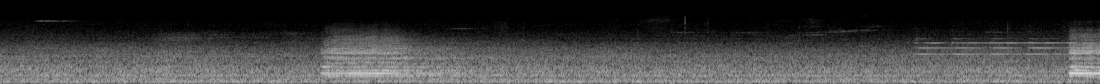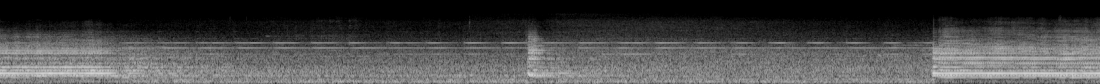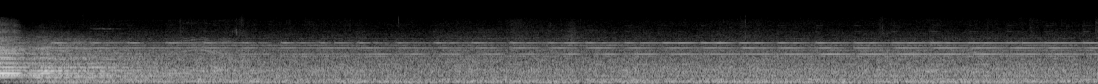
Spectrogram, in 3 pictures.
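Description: Amtrak diesel passenger locomotive sounding its air horn in four blasts, short, long, very short and long, roughly the pattern of a grade-crossing signal, over the steady rumble of the approaching train. A bell rings steadily from about ten seconds in.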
